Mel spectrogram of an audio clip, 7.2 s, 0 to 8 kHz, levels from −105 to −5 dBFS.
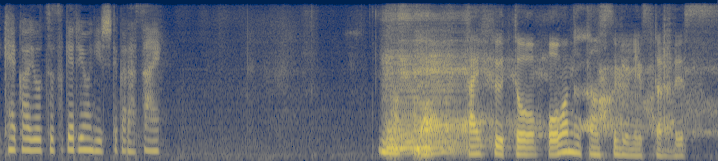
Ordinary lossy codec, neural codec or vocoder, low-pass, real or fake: none; codec, 16 kHz, 0.8 kbps, ZipCodec; 7.2 kHz; fake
